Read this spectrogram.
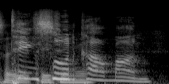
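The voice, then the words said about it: Mock Jamaican accent. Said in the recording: “That was a whack ass Jamaican accent, wasn't it? ... Better than most I've heard.”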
